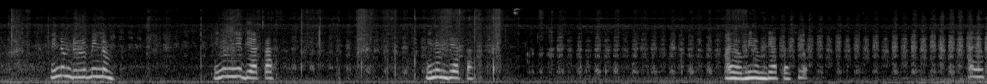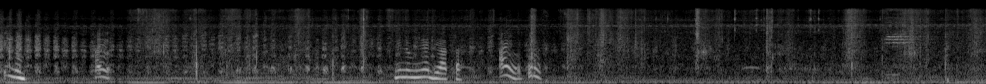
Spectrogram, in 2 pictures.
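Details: Dog giving short, tonal whining yelps in bursts every two to three seconds, each rising then falling, with panting and human voices between them outdoors.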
